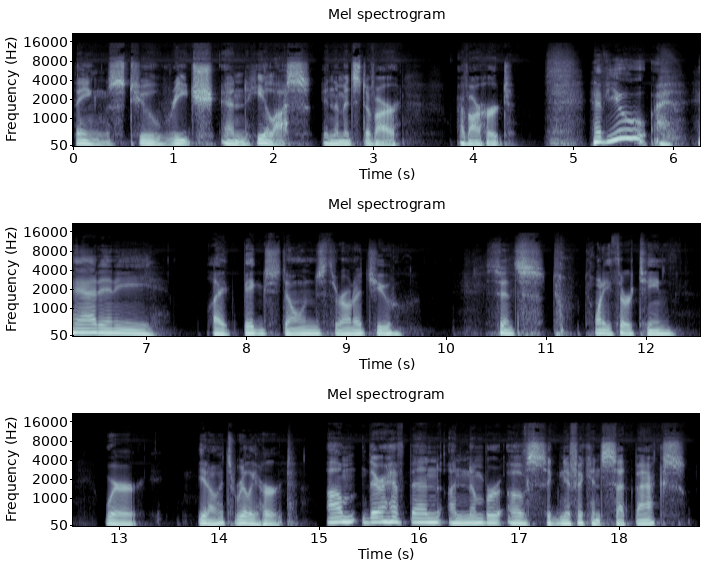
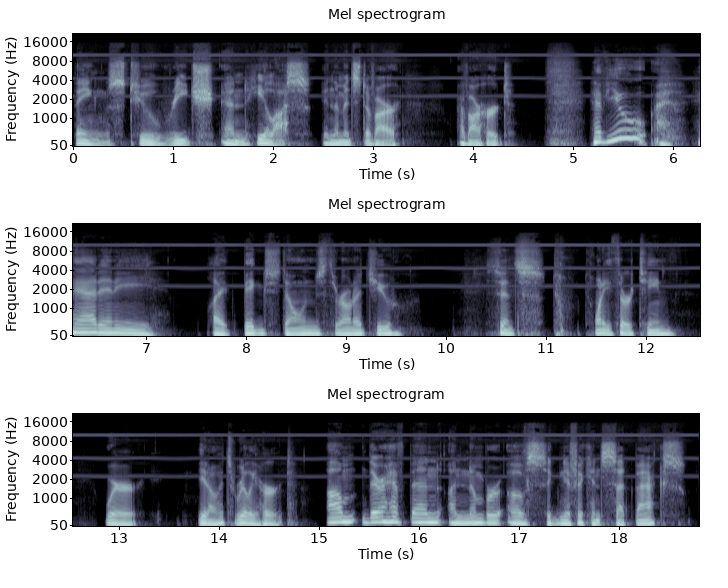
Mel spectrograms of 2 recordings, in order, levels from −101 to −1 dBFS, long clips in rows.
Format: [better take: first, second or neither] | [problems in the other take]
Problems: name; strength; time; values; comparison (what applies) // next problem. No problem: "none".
first | high-pitched whine; faint; throughout; 10 kHz, 30 dB below the speech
